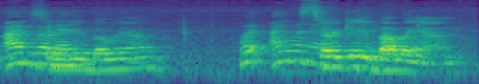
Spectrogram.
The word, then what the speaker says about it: Babayan: I'm Sergei gonna, Babian. what, I'm gonna. Sergei Babian. Yeah, he's Cleveland, he's doing Cleveland. CIM. What's his name? Sergio what? Sergei Babayan. How do you spell it?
